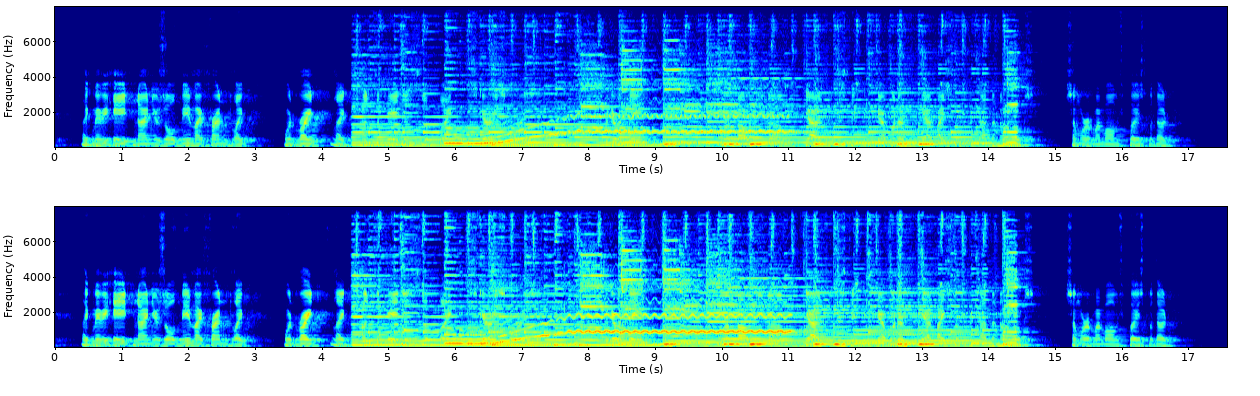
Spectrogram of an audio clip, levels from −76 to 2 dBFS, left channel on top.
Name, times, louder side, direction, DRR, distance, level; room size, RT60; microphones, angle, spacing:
voice 1, 0.4-2.9 3.4-7.3 8.2-8.9 9.6-14.7 15.2-16.7, right 3 dB, 25° right, 8 dB, 2.1 m, -32 dB
sound 1, 4.4-14.4, right 2 dB, 55° right, 2.1 m, -24 dB
Musical instrument, 5.8-11.1, right 5 dB, 85° right, 2.6 m, -23 dB
26.5 x 20.0 x 9.5 m, 0.74 s
head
